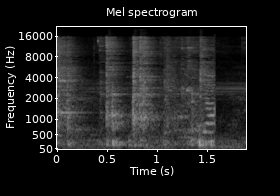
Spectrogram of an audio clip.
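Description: Small metal utensils clink and scrape together in several quick bursts, close by, with a steady background hiss and no voices.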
